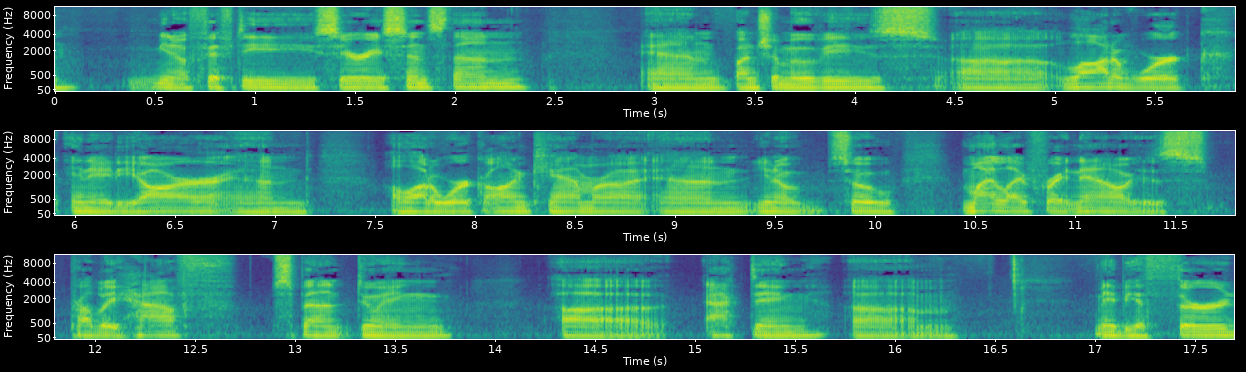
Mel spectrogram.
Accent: Cleveland, Ohio, United States; So I grew up in Cleveland, Ohio.

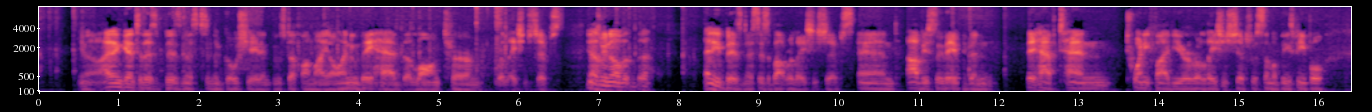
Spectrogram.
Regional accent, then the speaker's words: New York City, New York, United States; now in New Jersey, United States; I was born in the Bronx, raised in Uptown Manhattan, Washington Heights section. And my parents uprooted us when things got too hot there and moved us over to North Jersey.

